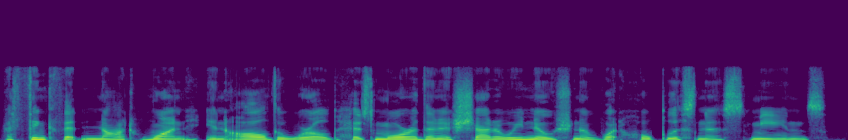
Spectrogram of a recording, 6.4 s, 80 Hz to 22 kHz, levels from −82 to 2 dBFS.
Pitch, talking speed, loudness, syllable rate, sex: 195 Hz, 180 wpm, -17 LUFS, 4.3 syllables/s, female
